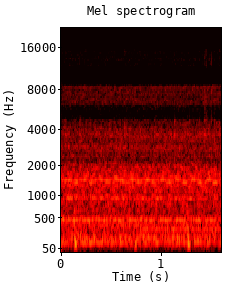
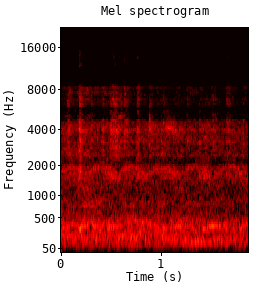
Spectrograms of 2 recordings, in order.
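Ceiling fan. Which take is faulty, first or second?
second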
